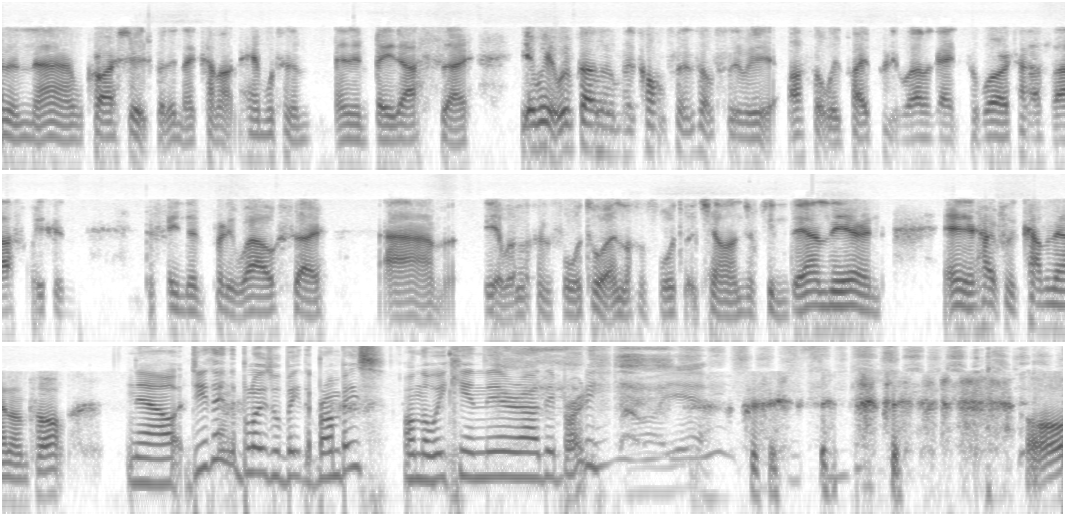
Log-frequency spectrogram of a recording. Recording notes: We were joined on the phone.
